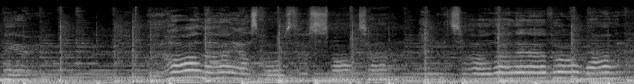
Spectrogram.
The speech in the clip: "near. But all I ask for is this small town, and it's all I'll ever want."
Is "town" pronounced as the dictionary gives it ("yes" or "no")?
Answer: no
